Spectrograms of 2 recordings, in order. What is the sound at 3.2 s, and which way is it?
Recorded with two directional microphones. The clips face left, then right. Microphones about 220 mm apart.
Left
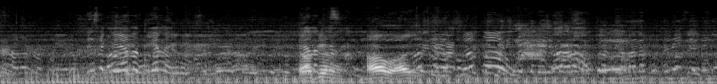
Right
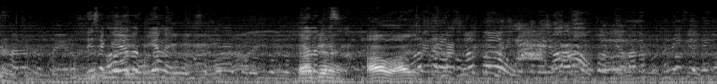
Speech, 5° right (ahead or behind).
